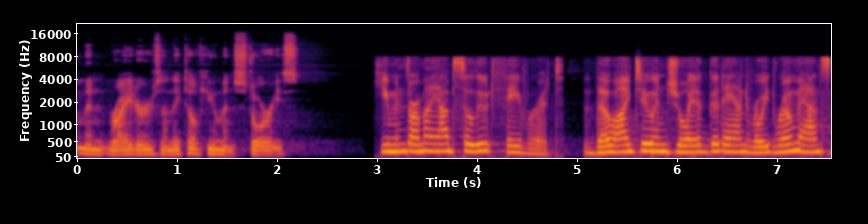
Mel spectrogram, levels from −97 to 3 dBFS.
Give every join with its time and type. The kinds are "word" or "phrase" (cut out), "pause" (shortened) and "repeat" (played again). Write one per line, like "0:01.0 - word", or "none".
0:01.2 - word
0:03.3 - word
